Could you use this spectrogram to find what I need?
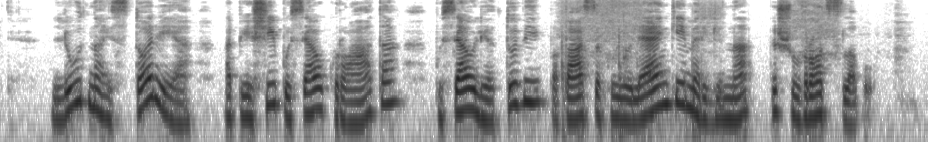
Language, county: Lithuanian, Marijampolė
